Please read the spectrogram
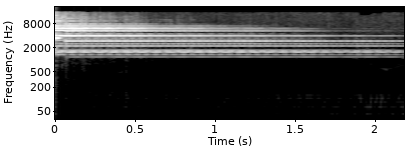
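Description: A single bell-like chime struck once, ringing on and slowly fading away.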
